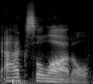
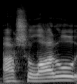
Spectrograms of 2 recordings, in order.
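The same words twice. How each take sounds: First: It is pronounced the common English way. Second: It is pronounced the native Nahuatl way. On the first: The speaker calls it wrong. "many people actually say axolotl" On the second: The speaker calls it right. "kind of like the native Nautical language, I think it is, um, way of pronouncing it"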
